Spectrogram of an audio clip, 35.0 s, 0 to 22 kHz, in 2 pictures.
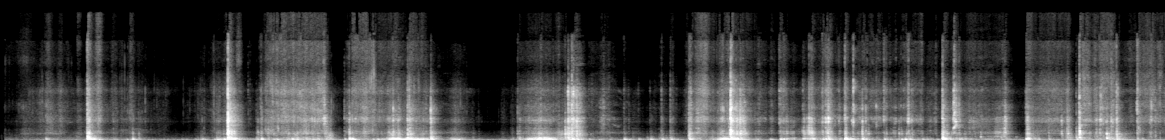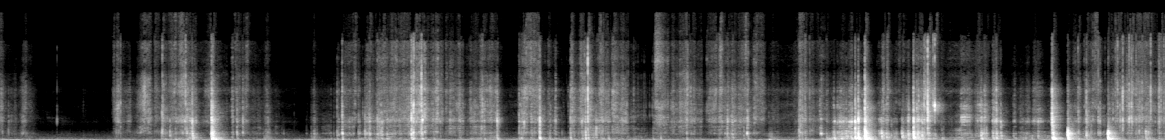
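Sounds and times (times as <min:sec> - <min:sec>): box packaging handling noise: 0:07.8 - 0:18.0, 0:19.2 - 0:34.9.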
